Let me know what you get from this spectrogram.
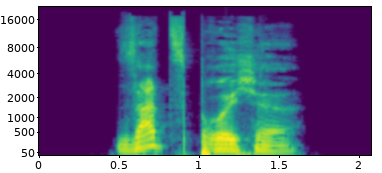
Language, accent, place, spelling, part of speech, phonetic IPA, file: German, Germany, Berlin, Satzbrüche, noun, [ˈzat͡sˌbʁʏçə], De-Satzbrüche.ogg
- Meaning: nominative/accusative/genitive plural of Satzbruch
